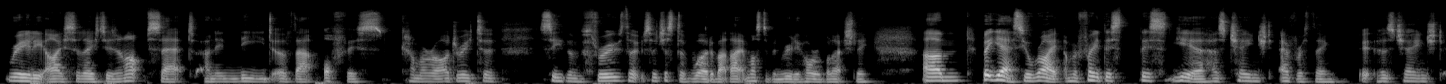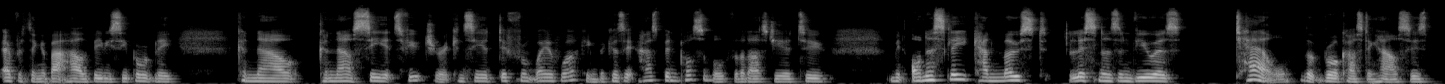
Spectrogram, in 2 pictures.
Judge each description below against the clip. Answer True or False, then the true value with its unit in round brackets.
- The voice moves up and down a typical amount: True (4.0 semitones)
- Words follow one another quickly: False (185 wpm)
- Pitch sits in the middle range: True (145 Hz)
